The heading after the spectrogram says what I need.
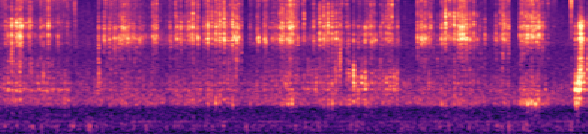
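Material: Coated paper.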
